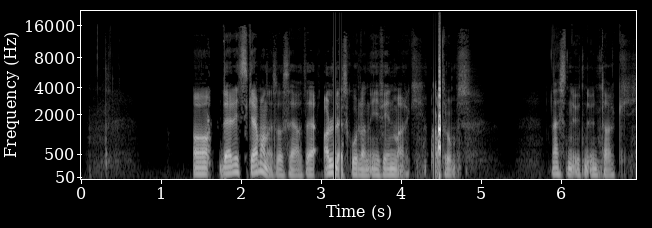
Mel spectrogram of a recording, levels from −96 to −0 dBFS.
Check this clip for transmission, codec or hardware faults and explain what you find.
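Three bursts of corrupt frame decoded damage break up this speech.

At 1.58 to 1.75 s, a short chirpy burst of noise peaks around -20 dBFS. At 3.16 to 3.29 s, just after "at det", a similar squeaky blip sits at about the same level. At 4.39 to 4.50 s, a sharper, much louder blip reaches about -5 dBFS. In each, damaged compressed data was decoded anyway, placing energy at wrong frequencies. The first two span what sounds like several consecutive frames, the last fewer.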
